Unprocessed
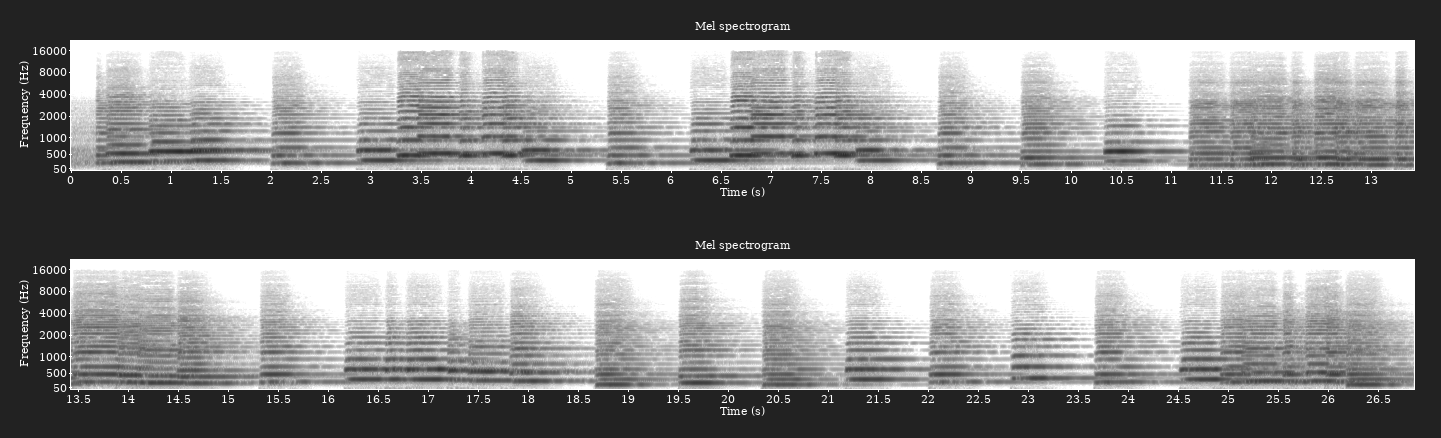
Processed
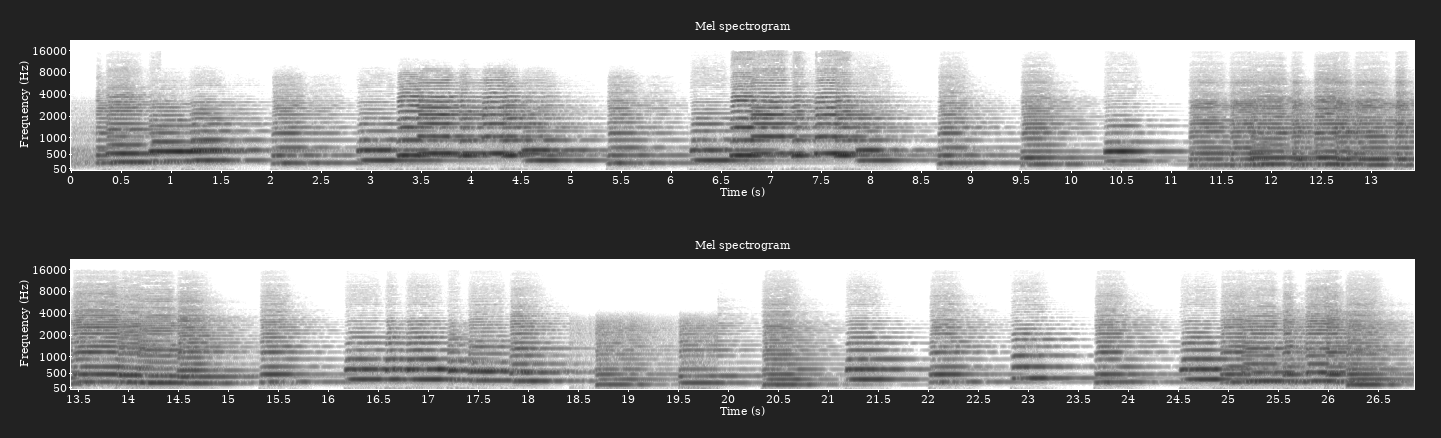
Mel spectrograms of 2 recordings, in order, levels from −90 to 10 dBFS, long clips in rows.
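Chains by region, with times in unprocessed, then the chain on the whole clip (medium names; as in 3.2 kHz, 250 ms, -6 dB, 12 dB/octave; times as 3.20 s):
0.90–6.17 s: low-pass 7.4 kHz 24 dB/octave + delay 389 ms -14.5 dB
18.41–19.90 s: CVSD coder 16 kbps + compression, threshold -22 dBFS
whole clip: none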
